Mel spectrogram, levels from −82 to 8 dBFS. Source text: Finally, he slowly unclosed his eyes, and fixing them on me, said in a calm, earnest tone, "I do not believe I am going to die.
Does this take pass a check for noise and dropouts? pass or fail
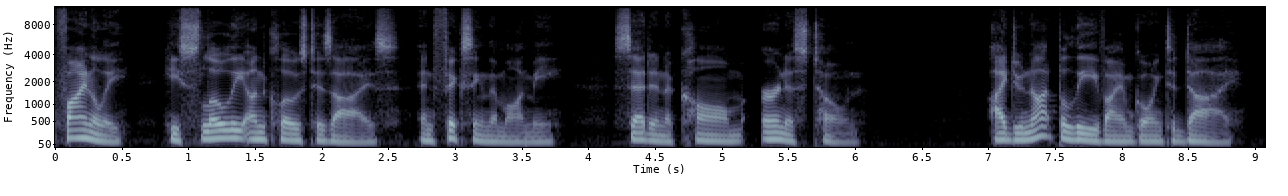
pass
